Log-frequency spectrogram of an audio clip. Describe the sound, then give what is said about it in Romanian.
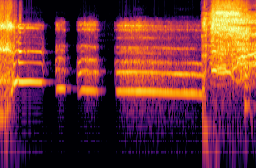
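A human voice imitates a rooster's crow, a multi-part cock-a-doodle-doo with a few short bursts rising into a long held note, loud, followed by a noisy burst. “Asta e cocoș.”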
